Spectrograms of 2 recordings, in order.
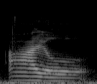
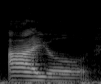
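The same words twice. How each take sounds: No difference in how they are said.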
